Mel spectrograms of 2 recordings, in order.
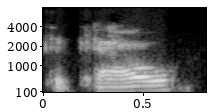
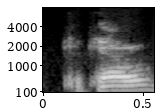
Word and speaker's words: cacao: Is it cacao? Cacao, the cocoa plant?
